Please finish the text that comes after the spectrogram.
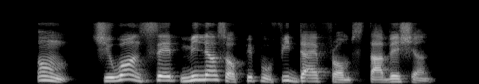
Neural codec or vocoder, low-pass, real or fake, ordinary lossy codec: codec, 24 kHz, 0.9 kbps, DualCodec; 7.2 kHz; fake; none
